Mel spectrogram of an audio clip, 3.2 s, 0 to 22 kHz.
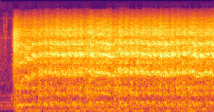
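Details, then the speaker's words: Toyota Prado with an M90-supercharged 1UZ V8, first start after fitting a new wiring loom: the engine catches and settles into a thin, uneven, buzzy idle with a slight high whistle. The owner suspects it needs more fuel and that adjustments are due. "il est vivant nous l'avons en marche mais nous pouvons l'entendre quelques problèmes faire quelques ajustements"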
